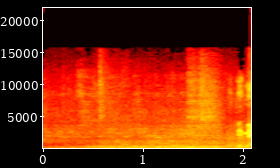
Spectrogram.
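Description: A crowd murmurs on a busy street.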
